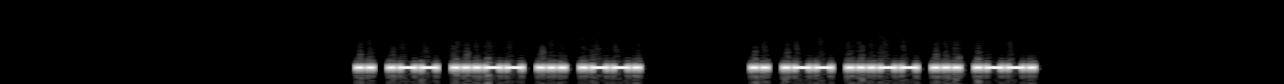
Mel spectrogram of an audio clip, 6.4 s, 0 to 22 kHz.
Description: Morse code, heard as a keyed tone, about 42 wpm, 700 Hz. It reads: IW3SP IW3SP
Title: DXCC-100 Call Signs - 5 Characters - Repeated 2x - 45wpm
